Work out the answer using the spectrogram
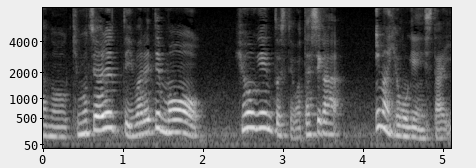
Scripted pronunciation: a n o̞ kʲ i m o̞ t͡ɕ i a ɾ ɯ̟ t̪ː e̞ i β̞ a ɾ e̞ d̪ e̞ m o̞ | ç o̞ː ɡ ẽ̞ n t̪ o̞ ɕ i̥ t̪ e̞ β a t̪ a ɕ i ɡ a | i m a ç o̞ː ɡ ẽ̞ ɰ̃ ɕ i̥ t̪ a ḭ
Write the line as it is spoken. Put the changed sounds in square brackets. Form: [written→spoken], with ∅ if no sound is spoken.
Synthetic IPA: a n o̞ kʲ i m o̞ t͡ɕ i a ɾ ɯ̟ t̪ː e̞ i β̞ a ɾ e̞ [d̪→t̪] e̞ m o̞ | ç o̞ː ɡ ẽ̞ n t̪ o̞ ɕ i̥ t̪ e̞ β a t̪ a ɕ i ɡ a | i m a ç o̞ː ɡ ẽ̞ ɰ̃ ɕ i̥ t̪ a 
